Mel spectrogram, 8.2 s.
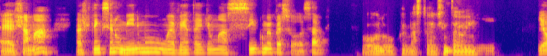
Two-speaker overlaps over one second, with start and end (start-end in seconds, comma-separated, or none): none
